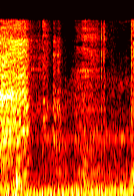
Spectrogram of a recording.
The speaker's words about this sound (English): Then they hear Timmy's footsteps approaching from a wooden back porch. Cue footsteps. Creaking screen door opens. Sound effects, dude.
